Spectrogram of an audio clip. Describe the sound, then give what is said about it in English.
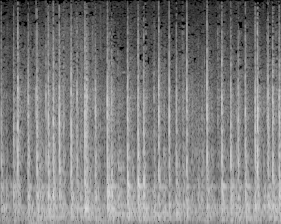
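Rapid, irregular clicking and ticking as construction workers unspool several hundred feet of fiber optic cable in the woods, a busy run of sharp taps with no voices. “That's the sound of construction workers unspooling several hundred feet of fiber optic cable.”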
